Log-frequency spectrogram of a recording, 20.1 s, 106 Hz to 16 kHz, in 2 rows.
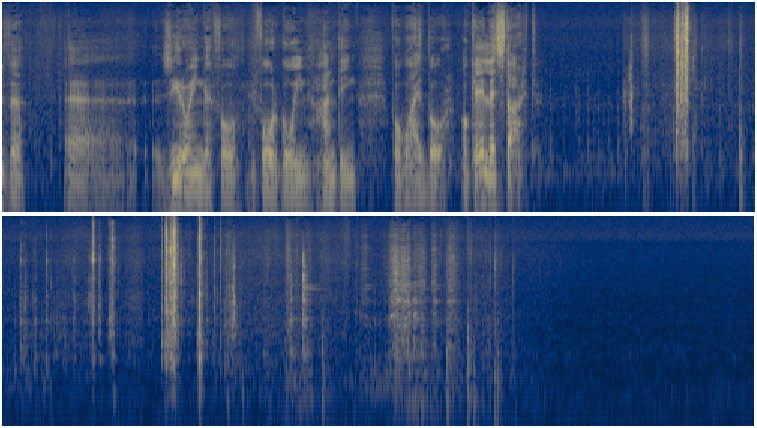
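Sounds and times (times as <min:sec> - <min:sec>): rifle metallic clicks and scrapes: 0:07.7 - 0:09.4, 0:10.2 - 0:13.2, 0:14.8 - 0:16.3.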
